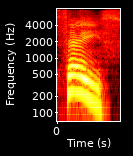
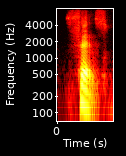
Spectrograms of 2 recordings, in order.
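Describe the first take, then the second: First: The vowel is a long 'ay' sound, like 'sace'. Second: The vowel is a short 'e' sound, like 'sez'. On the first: The speaker calls it wrong. "Don't say seis" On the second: The speaker calls it right. "The right pronunciation says"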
